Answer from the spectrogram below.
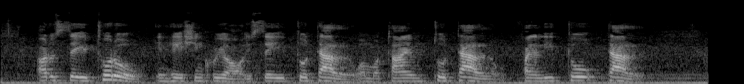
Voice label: Total in Haitian Creole Total pronunciation by a Haitian teacher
